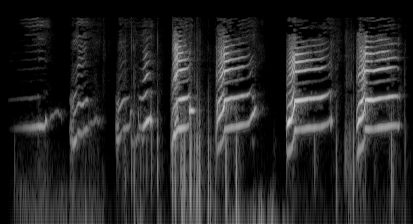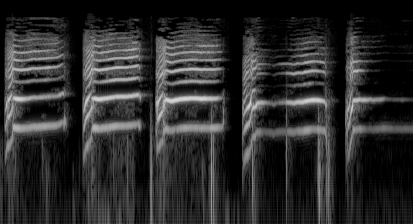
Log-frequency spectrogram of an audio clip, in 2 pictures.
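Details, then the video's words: Husky puppy shut in an indoor puppy pen, upset and complaining to be let out: a run of high, tonal whines and yelps, some rising then flattening, in bursts roughly every half second to second, getting louder and longer toward the end. "Nacho the baby Husky is Complaining"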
